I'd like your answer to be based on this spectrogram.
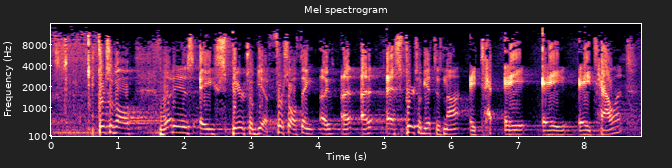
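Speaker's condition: Stuttering; long-standing stutter, present over 24 years, once fought calling to teach because unable to talk; says words would come out all wrong and different if he tried witnessing speech; repeated sounds, blocks

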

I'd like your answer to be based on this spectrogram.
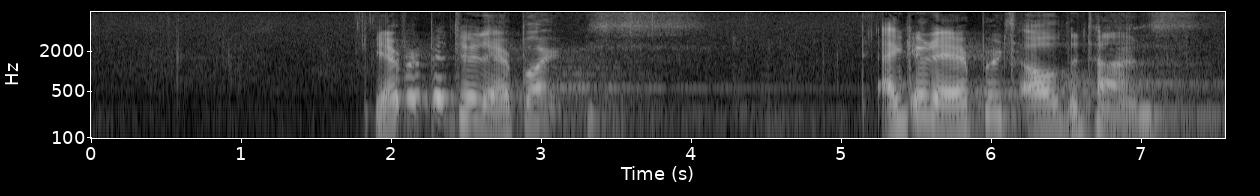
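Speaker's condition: Cerebral palsy, mild; walking regained through swimming and swim therapy

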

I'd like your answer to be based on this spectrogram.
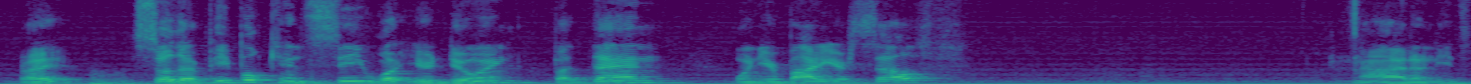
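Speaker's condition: No condition

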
